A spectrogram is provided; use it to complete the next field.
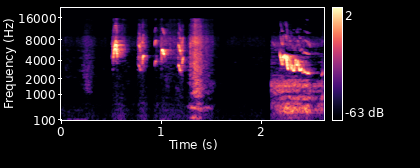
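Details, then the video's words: Sunbird (kolibri ninja) singing a song packed with imitations of cililin, crickets, golden grasshopper and chicks: a burst of very high, thin chirps, a short pause, then a denser run of squeaky notes. "KONIN BANYAK ISIAN CILILIN, JANGKRIK, BELALANG EMAS, ANAK AYAM"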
